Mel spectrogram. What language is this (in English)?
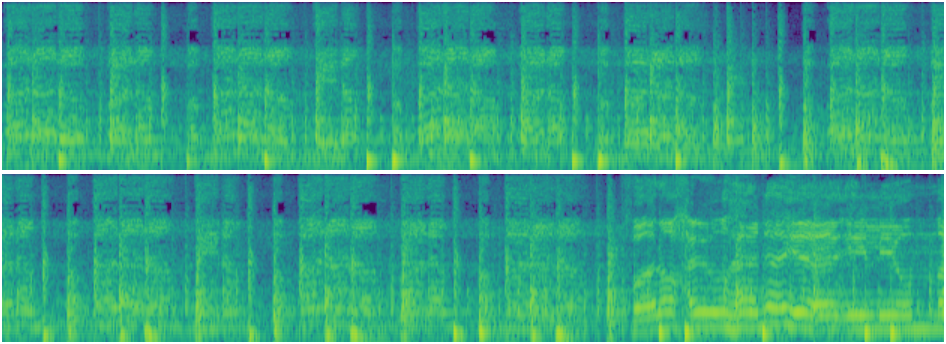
Arabic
